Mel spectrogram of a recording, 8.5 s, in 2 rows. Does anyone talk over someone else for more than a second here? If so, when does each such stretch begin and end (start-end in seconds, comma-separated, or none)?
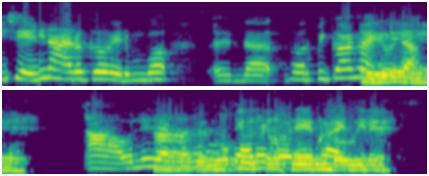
5.8-8.0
